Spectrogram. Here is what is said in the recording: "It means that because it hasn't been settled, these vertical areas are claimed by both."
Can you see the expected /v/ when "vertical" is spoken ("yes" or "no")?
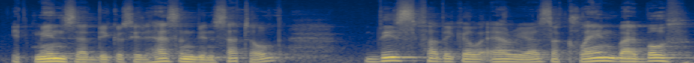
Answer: no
